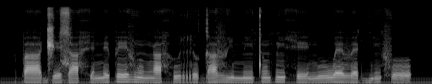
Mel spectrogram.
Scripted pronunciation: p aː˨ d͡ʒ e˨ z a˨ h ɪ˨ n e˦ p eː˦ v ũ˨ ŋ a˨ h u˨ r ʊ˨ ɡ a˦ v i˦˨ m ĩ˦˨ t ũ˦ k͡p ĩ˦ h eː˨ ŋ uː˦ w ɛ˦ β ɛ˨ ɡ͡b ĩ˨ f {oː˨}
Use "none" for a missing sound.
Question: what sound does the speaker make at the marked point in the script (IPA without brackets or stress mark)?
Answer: oː˨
